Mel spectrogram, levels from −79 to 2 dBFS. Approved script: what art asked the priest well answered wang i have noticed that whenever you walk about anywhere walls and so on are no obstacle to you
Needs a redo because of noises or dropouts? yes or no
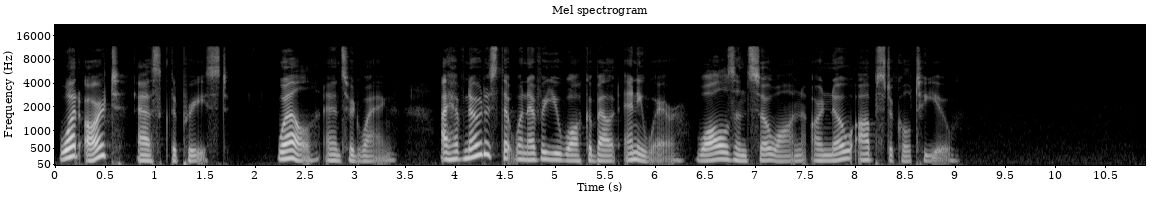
no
